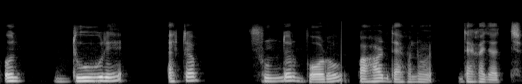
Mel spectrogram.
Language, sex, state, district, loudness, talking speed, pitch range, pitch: Bengali, male, West Bengal, Jhargram, -20 LUFS, 105 wpm, 125-170 Hz, 150 Hz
